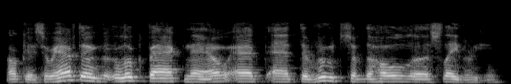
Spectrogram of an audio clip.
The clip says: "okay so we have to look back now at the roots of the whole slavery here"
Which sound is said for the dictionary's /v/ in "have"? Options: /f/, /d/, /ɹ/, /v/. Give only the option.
/f/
